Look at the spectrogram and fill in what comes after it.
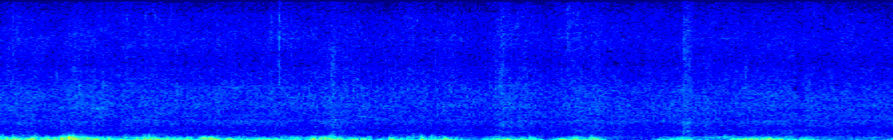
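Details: Close-up sound of a cow eating road grass: muffled low crunches and rustling bites, steady at first, then a brief quiet moment before a final burst of chewing.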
